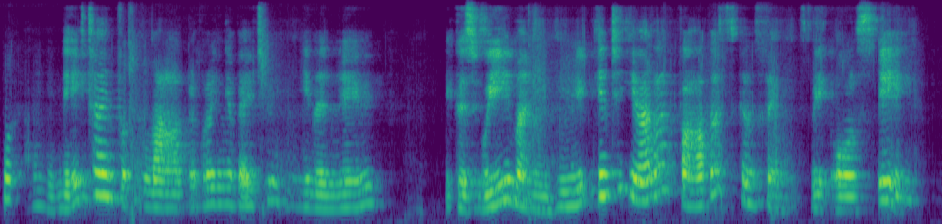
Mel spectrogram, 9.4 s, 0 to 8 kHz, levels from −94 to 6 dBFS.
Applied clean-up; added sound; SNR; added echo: neural mask model DeepFilterNet 3.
